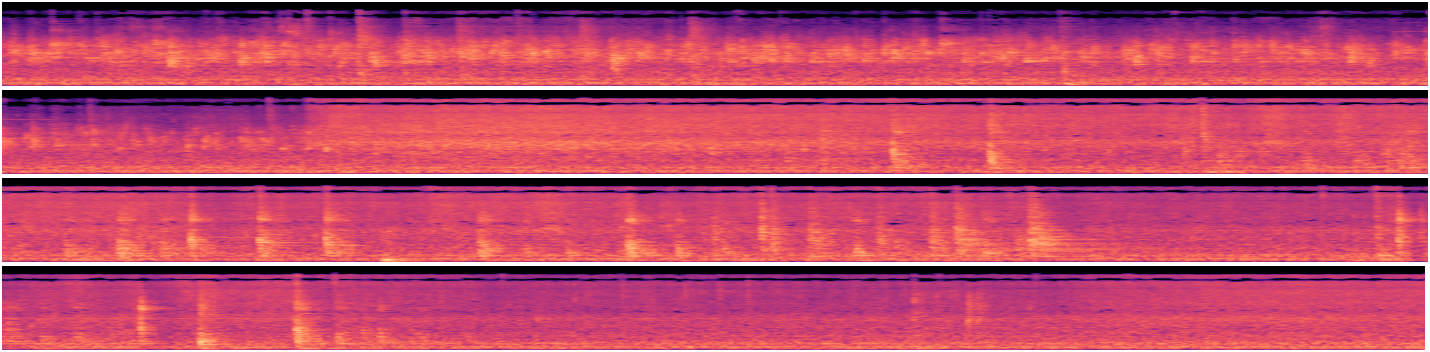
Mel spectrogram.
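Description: Eggplant strips and noodles frying in hot oil in woks on a restaurant range: a steady sizzle that jumps sharply louder a third of the way in, as the eggplant goes into the oil. Midway through comes a run of sharp metal clinks from a ladle knocking against the wok.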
